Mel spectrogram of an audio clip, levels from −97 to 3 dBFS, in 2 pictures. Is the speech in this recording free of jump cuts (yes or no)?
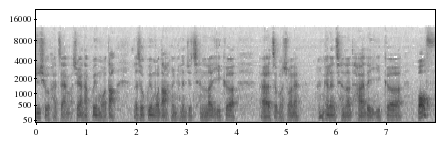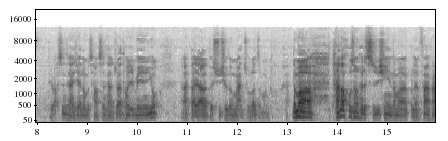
no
